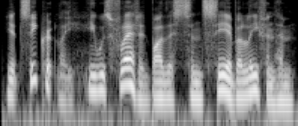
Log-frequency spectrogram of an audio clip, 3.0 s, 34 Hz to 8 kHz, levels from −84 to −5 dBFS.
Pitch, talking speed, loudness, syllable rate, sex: 130 Hz, 220 wpm, -18 LUFS, 6.3 syllables/s, male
